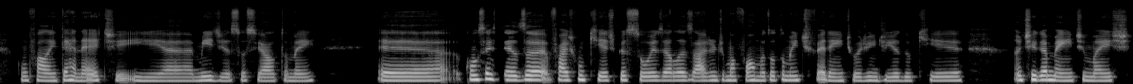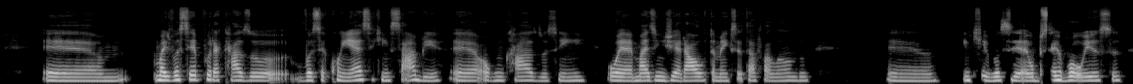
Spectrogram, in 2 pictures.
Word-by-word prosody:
como 190 0 -6
fala? 180 -2 -1
A - - -1
internet 170 - -1
e 170 - -4
a 170 0 -4
mídia 175 -1 -2
social 170 -2 -5
também. 170 +3 -6 0.6
Eh, 180 0 +1 0.2
com 220 +1 +4
certeza 210 -3 +3
faz 195 -1 0
com 215 - +2
que 205 -2 -3
as 185 0 -2
pessoas 185 -2 -1
elas 190 +1 0
ajam 180 +1 0
de 205 - -9
uma 190 0 0
forma 190 0 -1
totalmente 195 0 -1
diferente 175 0 -3
hoje 175 +1 -3
em 180 - -1
dia 175 0 -3
do 175 0 -5
que 180 -1 -4 0.5
antigamente, 205 -3 +2
mas, 175 0 -3 0.5
eh, 170 -2 +2 0.6
mas 195 -2 +7
você 215 +1 +5
por 215 -1 +2
acaso, 180 -1 +1
você 180 +2 0
conhece 200 +3 +1
quem 190 -5 -3
sabe, 180 -2 0
eh, 175 -1 +1
algum 180 +1 -1
caso, 180 -1 -2
assim? 175 +1 -4 0.2
Ou 185 0 +3
é 175 -1 +5
mais 175 +1 +3
em 185 - +3
geral 175 0 +3
também 170 -2 -2
que - - -9
você - - -3
tá - - -1
falando, 180 +1 -4 1.5
eh, - - +2
em - - +5
que 195 +1 -3
você 180 0 +3
observou 190 +2 +4
isso? 185 +1 +1
180 Hz, 160 wpm, -24 LUFS, 175-190 Hz, 1.5 s, mas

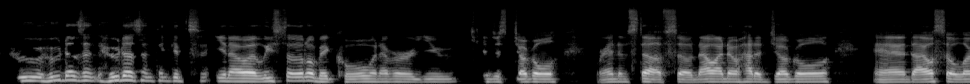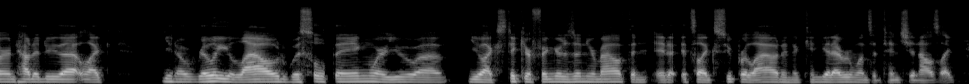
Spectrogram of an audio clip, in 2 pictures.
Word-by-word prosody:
who 170 0 +2
who 170 +6 0
doesn't 185 -3 0
who 170 +6 +3
doesn't 190 -3 +2
think 165 -1 -9
it's, 160 0 -6
you 155 -1 -2
know, 140 -1 +8
at 135 - +6
least 150 +1 -2
a 175 - +4
little 170 +1 +6
bit 130 -3 0
cool 125 +2 -1
whenever 130 -1 0
you 120 +1 -7 0.3
can 130 - -8
just 120 -1 -8
juggle 125 -1 +4 0.4
random 120 +3 -4
stuff, 120 -3 +2
so 110 - +1
now 120 +3 +3
I 125 - +3
know 125 -1 +2
how 125 +1 0
to - - +3
juggle, 125 +2 +2 0.4
and 115 +1 -1
I 115 - +3
also 130 -1 +3
learned 125 0 0
how 120 0 +1
to 120 - 0
do 120 0 -4
that, 120 -1 +2
like, 110 -2 -4 0.5
you 135 - -4
know, 125 -1 -4
really 130 +3 +2
loud 120 +1 +2
whistle 115 +3 -3
thing 130 0 -1
where 130 -2 -1
you, 115 +1 -3
uh, 110 -1 -4 0.3
you, 120 0 0
like, 105 -2 0
stick 135 0 -3
your 125 - +1
fingers 125 +1 -3
in 130 0 -3
your 125 -1 -5
mouth 125 +1 -2
and 110 -1 -6
it, 105 - -7
uh, - - -3
it's, 115 - -10
like, 105 0 +1
super 125 -3 -4
loud 110 +1 -1
and 105 -1 -9
it 105 - -13
can 110 0 -12
get 115 - -1
everyone's 110 -2 -3
attention, 100 +1 -10
I 95 - -3
was, 95 - -9
like - - -6
125 Hz, 220 wpm, -24 LUFS, 115-130 Hz, 0.5 s, know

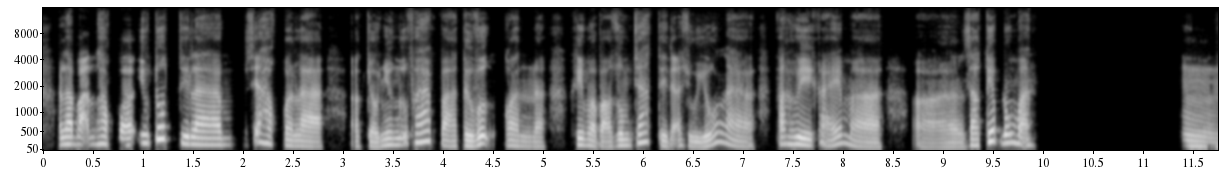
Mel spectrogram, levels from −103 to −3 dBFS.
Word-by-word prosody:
là 185 +2 +5
bạn 180 -1 +1
học, 185 -1 +1
à, 170 -2 +4
YouTube 310 +9 +3
thì 190 -1 +4
là 170 -2 +4 0.2
sẽ - - -2
học, 200 -6 0
gọi 150 -2 +1
là, 130 -3 +2 0.3
à, - - -5
kiểu 120 -3 0
như, 160 +5 0
ngữ 165 - -1
pháp 245 +3 +3
và 135 -1 +1
từ 140 -2 +4
vựng, 195 +5 +4
còn, 135 -4 -3
à, 120 - -3 0.3
khi 165 - +2
mà 145 -4 +2
vào 120 0 0
room 150 +1 +1
chat 225 +8 0
thì 135 - -1
đã - - -3
chủ 130 - -4
yếu 130 - 0
là 160 - -3 0.2
phát - - +1
huy 185 -4 +4
cái 150 +9 -2
mà, 120 - -1 0.3
ờ, 110 0 -6 0.2
giao 155 +4 +2
tiếp, 250 +11 +5
đúng 215 +1 +2
không - - -1
bạn? 200 - +2 1.5
Ừm, 130 -5 -3
155 Hz, 215 wpm, -24 LUFS, 130-185 Hz, 1.5 s, là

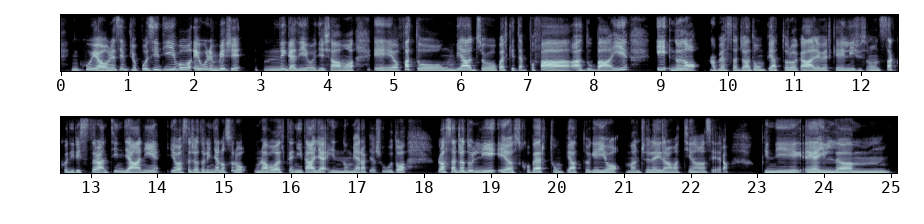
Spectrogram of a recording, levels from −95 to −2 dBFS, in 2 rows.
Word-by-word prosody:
in 220 -1 -5
cui 230 0 +2
ho 190 -1 +6
1 200 - 0
esempio 215 -1 -3
positivo 245 +4 0
e 220 - +3
1 235 0 0
invece 215 0 0 0.3
n 215 +1 -5
negativo 210 -4 +1
diciamo. 190 0 0 0.3
Ehm, 195 -1 -1
ho 200 - -1
fatto 200 -5 +1
un 205 +1 -3
viaggio 205 -4 +2
qualche 195 +3 -2
tempo 185 -1 -7
fa 185 -4 +6
a - - +4
Dubai 190 - +2 0.4
e 245 -3 +3
non 205 +1 +1
ho 210 -2 +5 0.2
proprio 195 0 -3
assaggiato 185 0 -2
un 180 0 -4
piatto 180 0 -3
locale, 175 -2 +3
perché 170 +2 -5
lì 205 +3 -2
ci 190 -1 -7
sono 180 +1 -9
un 185 - -4
sacco 215 +1 -2
di 190 - -5
ristoranti 190 0 0
indiani. 205 +1 +2
Io 210 -1 -2
ho - - +5
assaggiato 185 +1 -3
l'Indiano 190 0 -2
solo 200 +2 -5
1 190 -2 0
volta 185 -1 0
in 180 - -4
Italia 185 -3 +4
e 185 - -8
non 180 +1 -3
mi 175 - -2
era 160 0 0
piaciuto. 170 +4 -3 0.4
L'ho 205 - +1
assaggiato 220 +1 +1
lì 215 -1 +3
e 185 -1 +1
ho 180 - +1
scoperto 175 +1 -1
un 175 0 -7
piatto 175 0 -3
che 175 - -4
io 175 -2 -1
mangerei 170 0 -4
dalla 160 0 -1
mattina 160 -1 -6
alla 155 +1 -4
sera. 160 - -8 0.5
Quindi 170 -1 -2
è 170 -1 +2
il 180 +1 +3
mhmm, 170 -1 0
185 Hz, 170 wpm, -25 LUFS, 175-205 Hz, 0.5 s, ho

